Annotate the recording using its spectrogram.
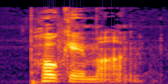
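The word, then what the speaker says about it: Pokémon: No, Pokemon. Pokemon. There's an accent on the E.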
